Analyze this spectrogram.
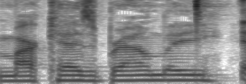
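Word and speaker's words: Marques Brownlee: And he also shouts out, before I even saw that, I saw, I don't know how you say his name, Marquez Brownlee. – Yeah, you got it.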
